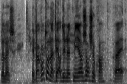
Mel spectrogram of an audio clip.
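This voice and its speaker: During a live shooter stream, a man talks as he plays, cursing often and teasing himself, with low, calm muttering interrupted by sharp high-pitched outbursts. He keeps a quick pace.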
